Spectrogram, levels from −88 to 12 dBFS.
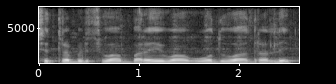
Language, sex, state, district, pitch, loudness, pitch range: Kannada, male, Karnataka, Koppal, 125 Hz, -15 LUFS, 125-130 Hz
